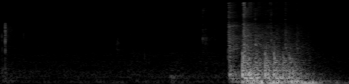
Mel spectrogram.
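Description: A door swings shut with a single solid thud, close by, after a short quiet stretch with a faint knock.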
